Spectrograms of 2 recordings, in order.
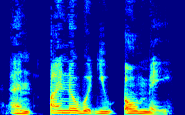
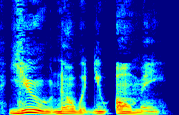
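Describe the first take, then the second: First: "know" leaned on, falling; stress on know. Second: "You" leaned on, falling; stress on you. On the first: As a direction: press the word "know". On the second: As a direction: press the word "You". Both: Acted. Threatening debt reminder.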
